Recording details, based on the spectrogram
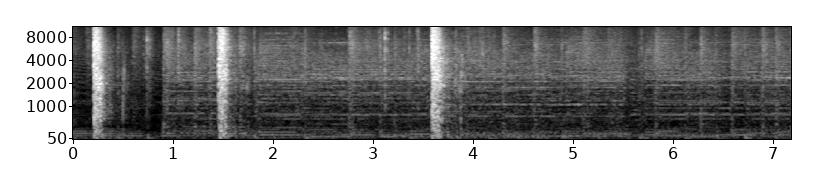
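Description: Three sharp shotgun blasts fired on a film set, loud and widely spaced, with a jam between shots and a low rumbling background filling the gaps.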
